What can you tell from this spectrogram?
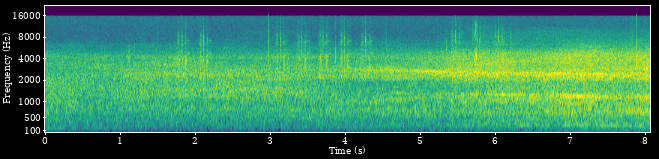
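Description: Three-car Queensland Rail electric multiple-unit train approaching and passing, a rushing rail noise growing steadily louder. A high whine comes in about halfway through.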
